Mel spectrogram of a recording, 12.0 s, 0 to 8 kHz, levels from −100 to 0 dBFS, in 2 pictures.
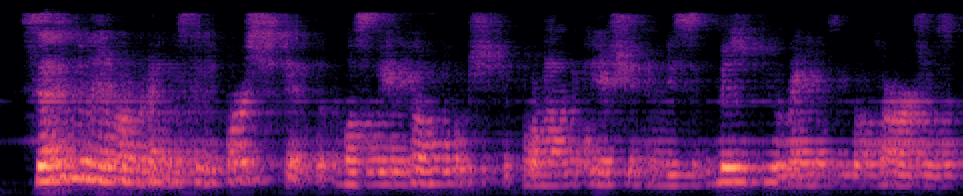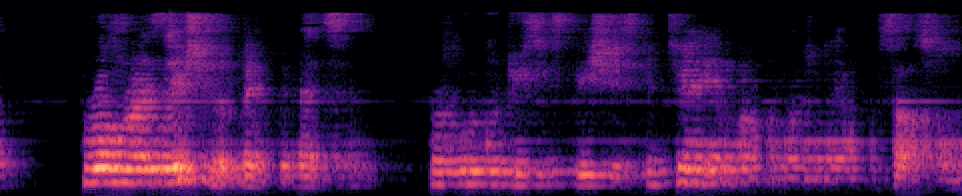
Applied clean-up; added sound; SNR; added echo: neural mask model DeepFilterNet 3.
